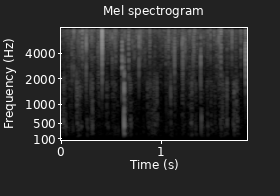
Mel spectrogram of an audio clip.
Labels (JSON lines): {"label": "biophony, sea urchins (Echinidae)", "recorder": "SoundTrap 600 or HydroMoth"}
